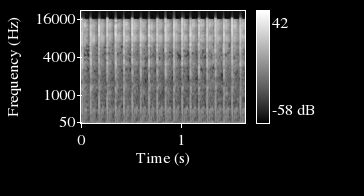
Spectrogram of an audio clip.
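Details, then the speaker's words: Shockwave therapy device treating tennis elbow (lateral epicondylitis) at the tendon attachment points, with ultrasound gel applied: rapid, regular clicking pulses at about twelve per second. "yeah so this is really you know delivering that ultrasound wave into the tissue allowing things to break up and then repair mechanism to get reactivated and jump started"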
